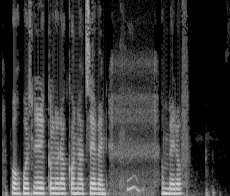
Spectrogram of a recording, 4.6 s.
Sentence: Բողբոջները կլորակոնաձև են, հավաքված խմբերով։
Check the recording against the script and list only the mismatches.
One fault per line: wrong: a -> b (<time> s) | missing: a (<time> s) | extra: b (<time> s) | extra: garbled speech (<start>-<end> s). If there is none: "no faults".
missing: հավաքված (2.1 s)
